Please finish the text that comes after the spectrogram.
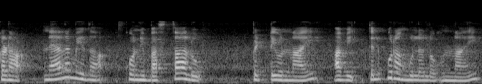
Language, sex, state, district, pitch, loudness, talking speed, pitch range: Telugu, female, Telangana, Hyderabad, 210 Hz, -19 LUFS, 150 wpm, 190-240 Hz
